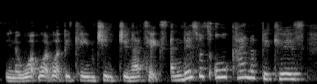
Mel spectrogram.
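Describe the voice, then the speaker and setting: A woman from Malaysia in her thirties, a guest in an interview, who talks in a halting way with many fillers and restarts. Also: medium pitch, sing-song, warm tone, husky. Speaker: interview guest, ADHD advocate. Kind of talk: conversational interview. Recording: dull lo-fi audio.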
